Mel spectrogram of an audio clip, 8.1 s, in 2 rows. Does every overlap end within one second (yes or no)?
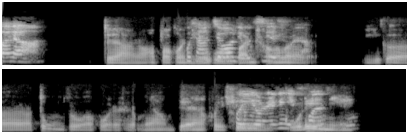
no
